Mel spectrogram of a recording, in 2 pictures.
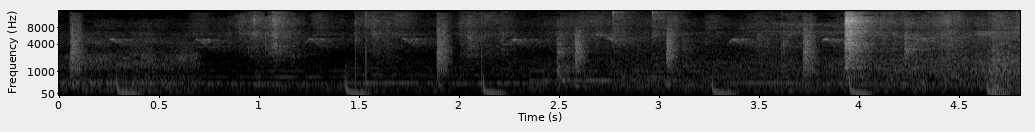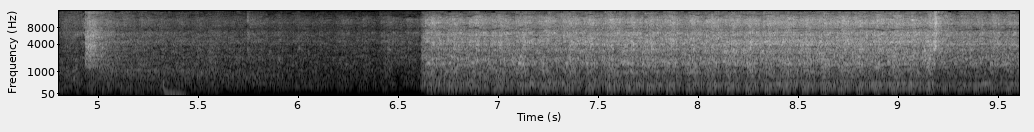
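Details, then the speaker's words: Yamaha Mio Soul scooter with a rough, very noisy engine, started before teardown; after cranking clicks it runs with a harsh, clattery roar from a worn top end. "nah seperti itulah bunyi mesinnya ya teman-teman"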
